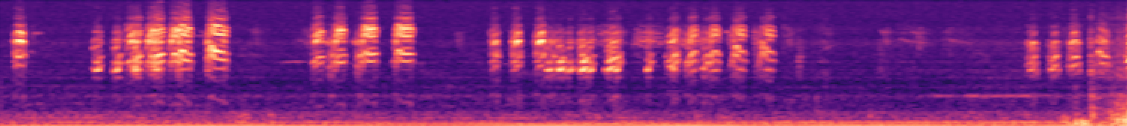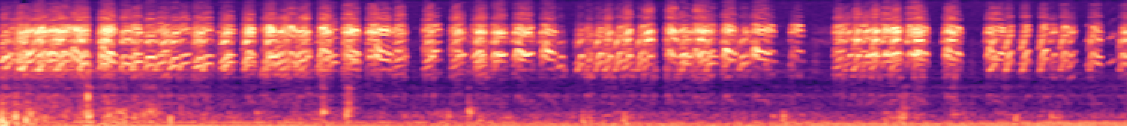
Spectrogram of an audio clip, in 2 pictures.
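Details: Hungry great tit nestlings being fed by their parents: scattered high, raspy begging chirps swell into a continuous frantic chorus after a thump, likely a parent arriving, over low hum.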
